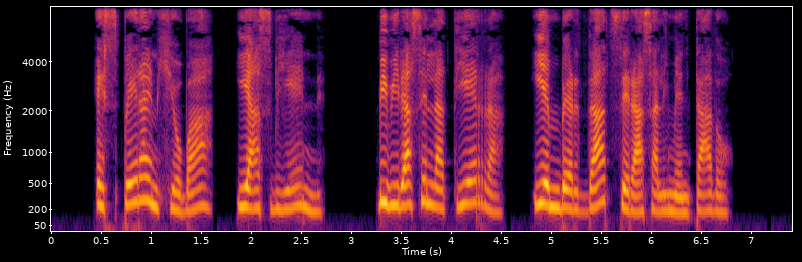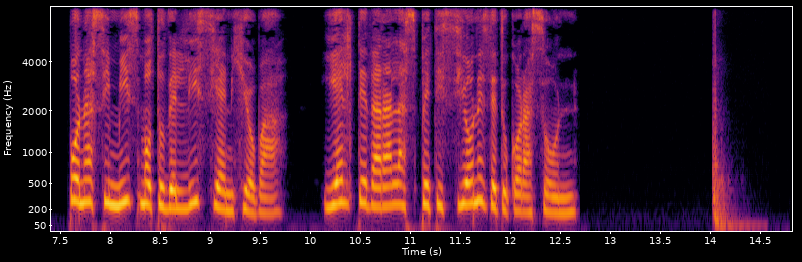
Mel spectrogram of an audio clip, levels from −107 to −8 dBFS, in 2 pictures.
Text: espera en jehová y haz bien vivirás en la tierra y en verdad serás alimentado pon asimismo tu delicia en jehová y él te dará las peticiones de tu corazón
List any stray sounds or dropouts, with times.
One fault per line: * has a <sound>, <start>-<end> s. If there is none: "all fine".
* has a thud, 14.0-14.6 s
